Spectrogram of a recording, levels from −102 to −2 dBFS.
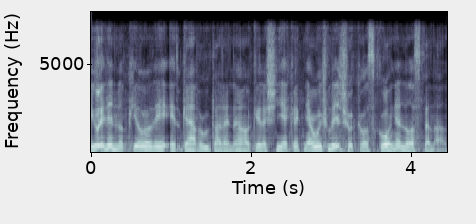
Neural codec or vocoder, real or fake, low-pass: autoencoder, 22.05 kHz, a latent of 192 numbers a frame, VITS, trained on many speakers; fake; 7.2 kHz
